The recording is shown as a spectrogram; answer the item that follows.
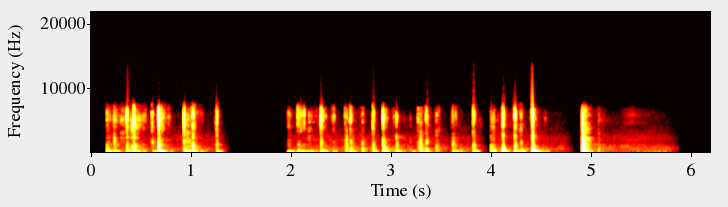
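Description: Typing on a computer keyboard: a quick run of key clicks, a pause of about half a second, a longer run, then one separate keystroke near the end.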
